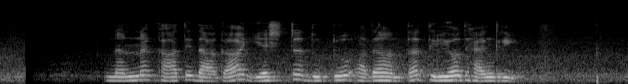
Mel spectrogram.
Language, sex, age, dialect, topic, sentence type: Kannada, female, 18-24, Dharwad Kannada, banking, question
